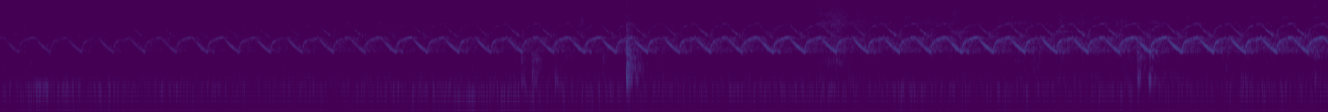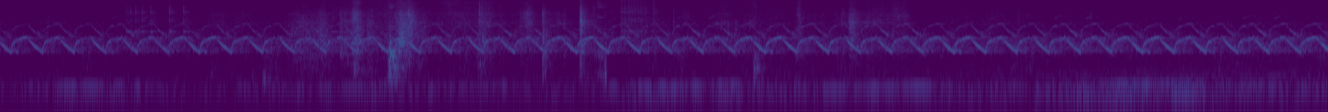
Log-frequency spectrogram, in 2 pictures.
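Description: Police siren in a fast rising-and-falling yelp, about three sweeps a second, growing steadily louder as it approaches. A few brief knocks sound over it, the loudest about two-thirds of the way through.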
